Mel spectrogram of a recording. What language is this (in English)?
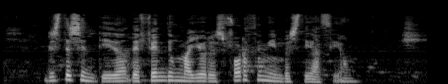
Galician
